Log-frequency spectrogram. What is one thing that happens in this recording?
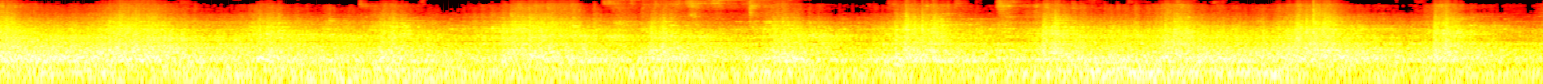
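A freight train rumbles past close by, loud and steady.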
